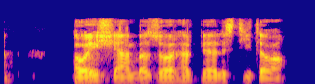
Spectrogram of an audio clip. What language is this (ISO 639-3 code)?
ckb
